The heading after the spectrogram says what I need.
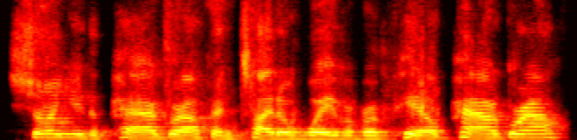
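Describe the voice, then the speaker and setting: A woman judge running formal courtroom proceedings in a brisk, firm, stern manner, heard in a courtroom recording. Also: mid-range voice, fairly even intonation.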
